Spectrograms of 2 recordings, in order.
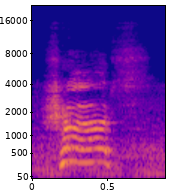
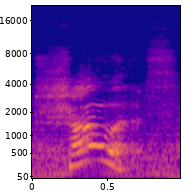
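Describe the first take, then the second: First: The word is squeezed into one syllable. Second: The word is spread over two syllables. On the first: The line scans as iambic. "if we take showers together" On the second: The line scans as amphibrach. "not showers"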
